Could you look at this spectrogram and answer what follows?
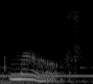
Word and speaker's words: mauve: maybe I'm just wrong move how long how long have I been here it's pronounced move in other areas okay one of those the US does it different and only the US things 10 days 100 days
